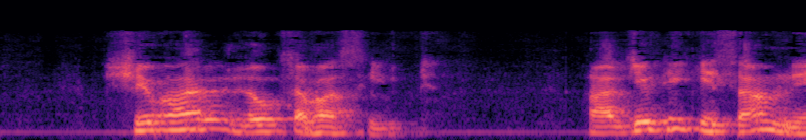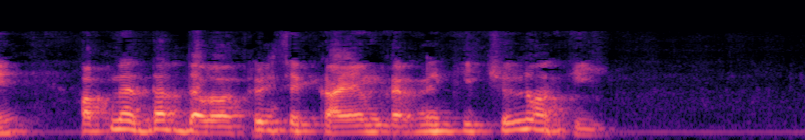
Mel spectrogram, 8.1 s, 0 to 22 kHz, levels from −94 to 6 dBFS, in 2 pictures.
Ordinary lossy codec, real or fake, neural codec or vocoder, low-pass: MP3, 48 kbps; fake; codec, 24 kHz, 3 kbps, HILCodec; 9.9 kHz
